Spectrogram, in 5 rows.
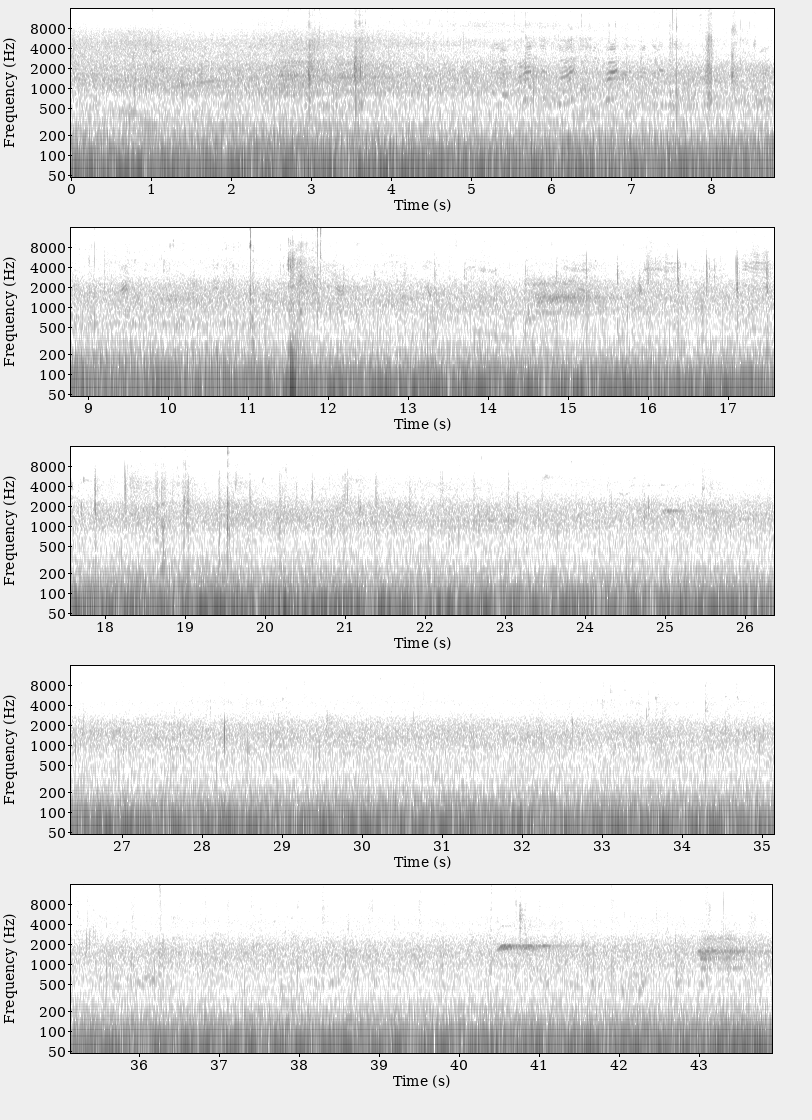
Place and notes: Ascolto il tuo cuore, città. I listen to your heart, city. Chapter CXIII - December afternoon at Valentino park in the time of COVID19: soundwalk
"December afternoon at Valentino park in the time of COVID19": soundwalk
Chapter CXLVIII of Ascolto il tuo cuore, città. I listen to your heart, city
Thursday, December 17th 2020. San Salvario district Turin, to Valentino, walking in the Valentino Park, Turin, about six weeks of new restrictive disposition due to the epidemic of COVID19.
Start at 1:45 p.m. end at 2:36 p.m. duration of recording 50’48”
The entire path is associated with a synchronized GPS track recorded in the (kmz, kml, gpx) files downloadable here:
17 December, ~14:00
